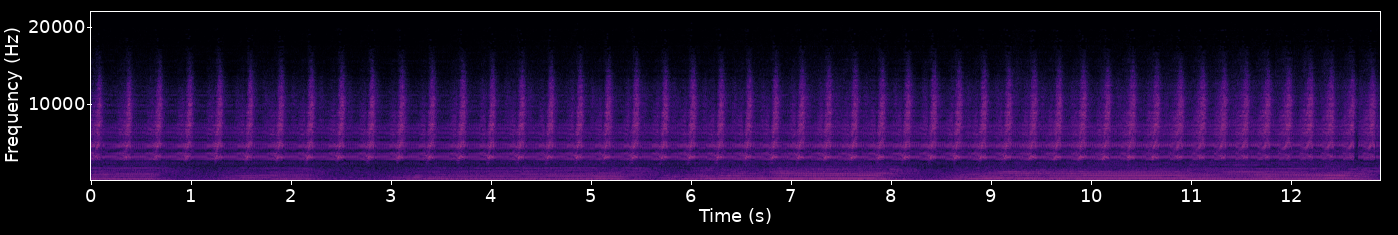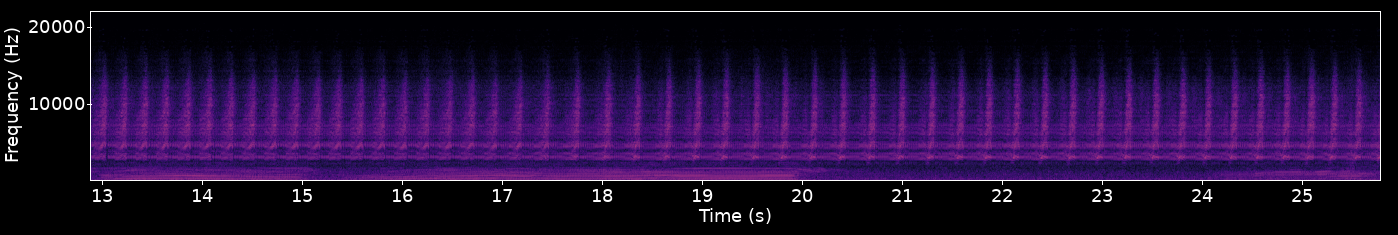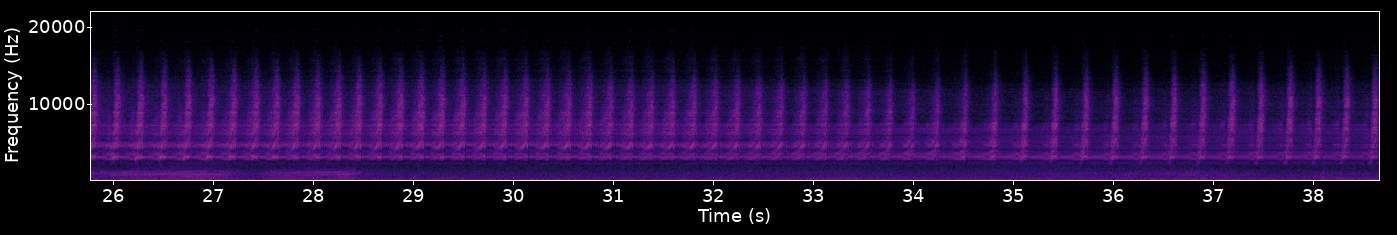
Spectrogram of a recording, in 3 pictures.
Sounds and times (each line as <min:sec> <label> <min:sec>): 0:00.0 Lawn mower 0:20.9
0:00.0 Cicadas sound 0:38.6
0:23.6 Lawn mower 0:30.5
0:35.8 Lawn mower 0:38.6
